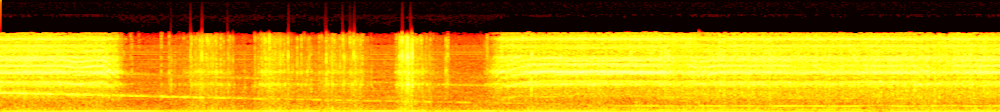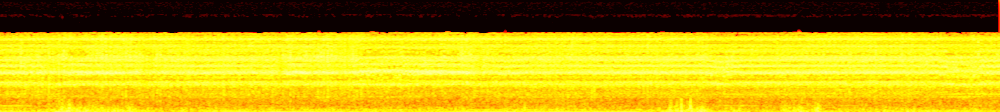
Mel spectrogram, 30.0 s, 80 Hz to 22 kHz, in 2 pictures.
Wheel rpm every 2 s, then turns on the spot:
140, 20, 20, 30, 150, 160, 160, 160, 160, 160, 160, 160, 160, 160, 160.
2-6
